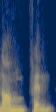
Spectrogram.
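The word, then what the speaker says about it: Phnom Penh: পেনের ঝামেলাটা কি তলে মাঝখানে হচ্ছে বানানটা এন ও এম নম পি এন পেন এই হল নম পেন শুরুতে একটা পি এইচ শেষে একটা অতিরিক্ত এইচ আপনি এভাবে মনে রাখবেন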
